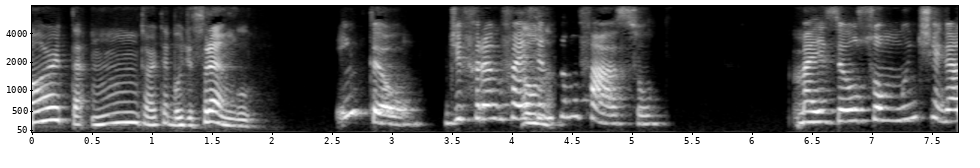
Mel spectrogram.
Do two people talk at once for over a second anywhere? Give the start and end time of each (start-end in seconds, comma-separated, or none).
none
